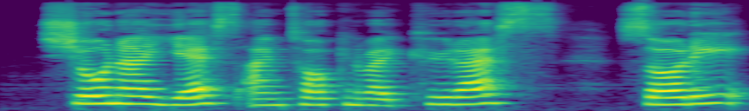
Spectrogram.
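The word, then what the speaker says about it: Culross: but and that's why when we read it it looks like cool Ross and but the people of faith will give you a hard time if you say that so always call it kudos and and as you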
